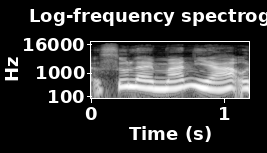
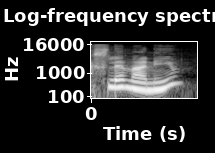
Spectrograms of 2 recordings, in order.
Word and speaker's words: Slemani: Suleimania oder Slemani? oder ganz anders, weil ich es ah, falsch ausgesprochen habe. Ich sag Slemani.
